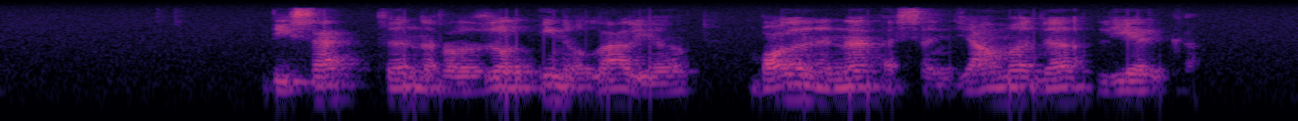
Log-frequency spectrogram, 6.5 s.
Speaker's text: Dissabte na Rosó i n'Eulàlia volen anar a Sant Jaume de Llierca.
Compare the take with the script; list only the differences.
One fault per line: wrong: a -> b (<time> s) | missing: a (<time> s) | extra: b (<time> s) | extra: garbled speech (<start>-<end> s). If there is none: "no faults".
no faults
